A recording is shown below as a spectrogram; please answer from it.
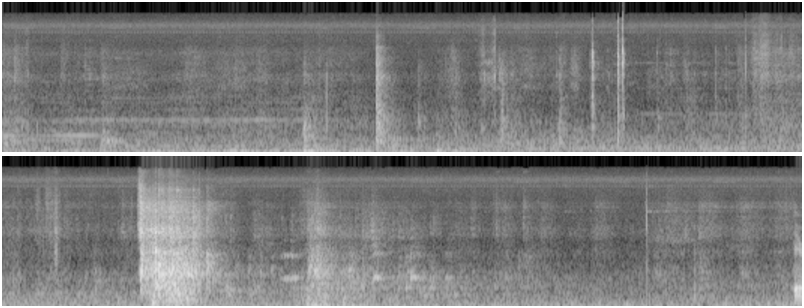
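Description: Dover hydraulic elevator at its ground-floor stop. A steady hum fades out within the first couple of seconds, followed by the clicks and knocks of the car doors sliding open. A brief loud rush of noise comes about nine and a half seconds in.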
